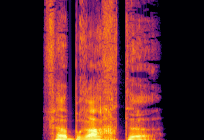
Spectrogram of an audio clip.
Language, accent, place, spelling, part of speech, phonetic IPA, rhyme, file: German, Germany, Berlin, verbrachte, adjective / verb, [fɛɐ̯ˈbʁaxtə], -axtə, De-verbrachte.ogg
- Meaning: first/third-person singular preterite of verbringen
